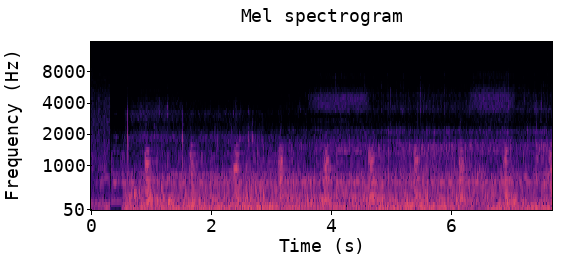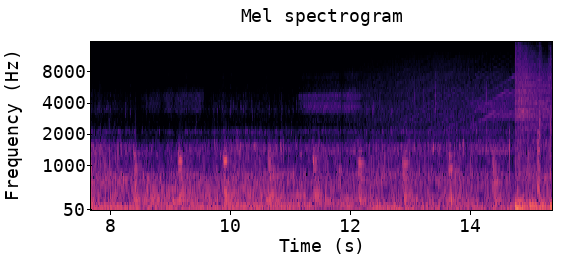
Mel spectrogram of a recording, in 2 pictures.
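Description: Underwater sound picked up by a diver's camera: a scuba diver breathing through a regulator, with a short hiss about every two and a half seconds, four times, over a steady muffled rumble with faint regular clicks.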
